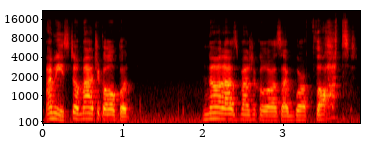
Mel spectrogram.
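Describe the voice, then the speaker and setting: A woman's voice: on the low side, normal speed, pushed and bright. A woman livestreaming a game with casual, chatty, rambling commentary and reactions. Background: game music.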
